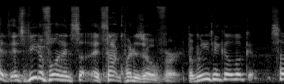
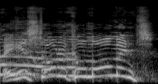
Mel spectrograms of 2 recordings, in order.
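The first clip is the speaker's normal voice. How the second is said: orcish barkeep announcing. Acted. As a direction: proclaim it to the whole bar like a herald. Barkeep finishing his grand announcement.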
